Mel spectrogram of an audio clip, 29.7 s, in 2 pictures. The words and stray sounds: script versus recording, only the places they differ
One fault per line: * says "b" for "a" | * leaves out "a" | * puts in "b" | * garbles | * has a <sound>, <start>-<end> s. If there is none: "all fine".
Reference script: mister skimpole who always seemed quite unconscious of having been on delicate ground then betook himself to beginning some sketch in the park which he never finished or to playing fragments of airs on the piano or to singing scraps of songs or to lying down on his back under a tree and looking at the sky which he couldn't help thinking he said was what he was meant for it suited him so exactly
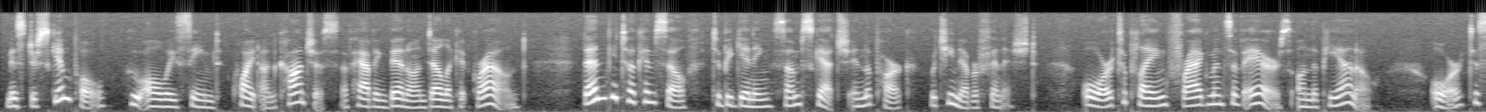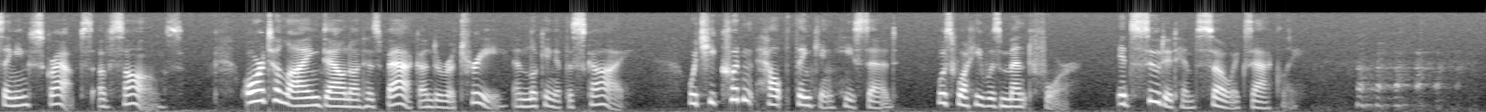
* has a laugh, 28.4-29.5 s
